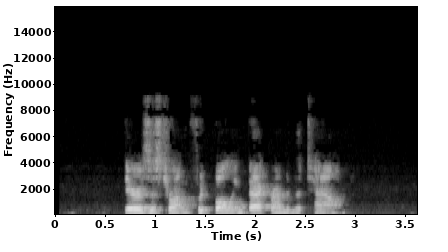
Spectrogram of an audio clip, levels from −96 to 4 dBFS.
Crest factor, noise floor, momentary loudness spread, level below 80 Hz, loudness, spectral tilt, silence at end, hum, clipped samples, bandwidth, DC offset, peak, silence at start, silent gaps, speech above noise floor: 18 dB; -67 dBFS; 10 LU; -64 dBFS; -19 LUFS; -5.5 dB/octave; 0.75 s; none; under 0.1%; 9.2 kHz; under 0.1%; -2 dBFS; 0.7 s; none; 49 dB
